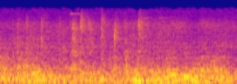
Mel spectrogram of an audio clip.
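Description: Low, indistinct murmur of people talking in a hall, with a few light clicks about a second in.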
